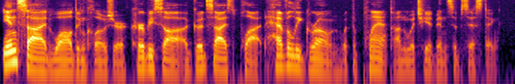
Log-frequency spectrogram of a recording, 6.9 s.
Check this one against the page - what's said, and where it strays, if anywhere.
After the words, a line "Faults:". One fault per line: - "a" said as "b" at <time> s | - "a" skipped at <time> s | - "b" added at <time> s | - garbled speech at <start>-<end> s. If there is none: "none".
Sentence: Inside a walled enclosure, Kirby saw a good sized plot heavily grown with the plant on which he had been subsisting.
Inside walled enclosure, Kirby saw a good sized plot heavily grown with the plant on which he had been subsisting.
Faults:
- "a" skipped at 0.7 s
